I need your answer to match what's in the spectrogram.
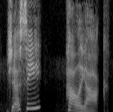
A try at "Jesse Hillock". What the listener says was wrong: Yeah, it's Hillock. There's no second I in there.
